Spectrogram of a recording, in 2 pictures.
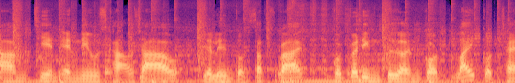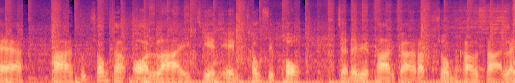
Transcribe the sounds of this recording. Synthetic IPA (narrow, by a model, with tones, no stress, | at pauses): t̪aː˧mt̪ʰiː˧e˧nʔe˧nːiː˧skʰaː˩˦wt͡ɕʰaː˦˥wja˨˩lɯː˧mko˨˩t̪̚sa˧˦˥p̚sə̥kɾaː˦˥jp̚ko˨˩t̪̚kɾa˧di˨˩nt̪ɯ˨˩ənko˨˩t̪̚la˦˥jkːo˨˩t̪̚t͡ɕʰɛː˧ | p̪ʰaː˨˩nt̪ʰu˦˥k̚t͡ɕʰɔ˥˩ŋt̪ʰaː˧ŋʔɔː˧nlaː˧jt̪ʰiː˧ʔe˧nʔe˧nt͡ɕʰɔ˥˩ŋsi˨˩p̚ho˨˩k̚t͡ɕa˨˩da˥˩jpa˥˩pʰlaː˥˩t̪̚kaː˨˩ɾa˦˥p̚t͡ɕʰo˧mkʰaː˩˦wsaː˩˦nlɛ˦˥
